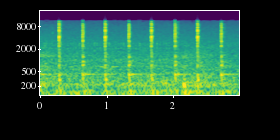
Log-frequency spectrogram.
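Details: ZAZ-1103 Slavuta, turn-signal relay 495.37 47 after its contacts were cleaned and treated with WD-40 and the relay reinstalled: crisp, evenly spaced ticks at about 87 per minute, with the flasher cycling normally.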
